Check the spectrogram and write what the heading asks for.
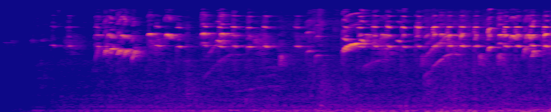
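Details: European goldfinch singing, a recording played to train canaries: after a quiet start, a dense, fast run of high twittering and tinkling notes with short rising slurs, nearly continuous and growing louder midway.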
